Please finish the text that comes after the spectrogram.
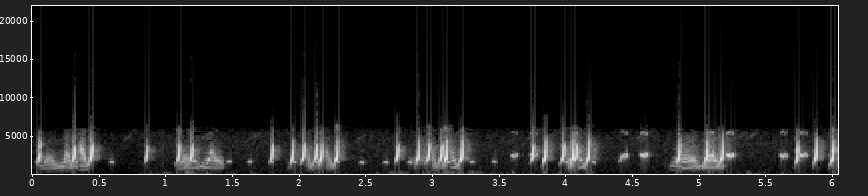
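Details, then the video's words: Quail voice used to catch quail by hunters: dense, continuous sharp chirps in rapid clusters, with occasional grating bursts among them and a faint low rumble throughout. "The quail's voice to catch"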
